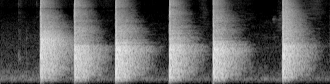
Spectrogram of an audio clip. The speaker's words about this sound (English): A solo clap. Solo clap.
